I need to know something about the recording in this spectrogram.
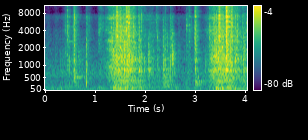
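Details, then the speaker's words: Stanley 8000 W generator bought used and left sitting four years, pull start with choke: two short whirring recoil pulls about two seconds apart and it never catches, cranking but no start; owner suspects a stuck float and will retry ether. "Let me try the ether again. It could be that the float ball stuck."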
